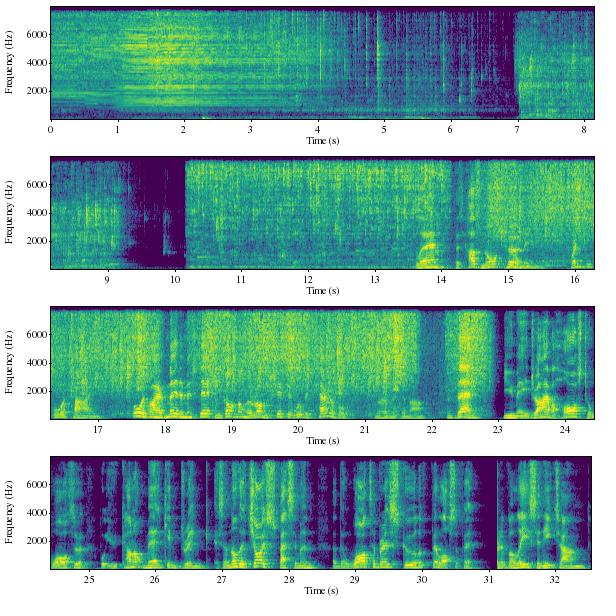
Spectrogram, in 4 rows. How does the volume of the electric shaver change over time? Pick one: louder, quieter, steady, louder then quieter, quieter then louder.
louder then quieter.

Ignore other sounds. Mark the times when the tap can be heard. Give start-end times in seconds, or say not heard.
0.0-22.9.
